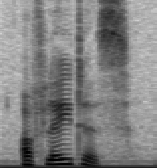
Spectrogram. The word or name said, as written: afflatus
